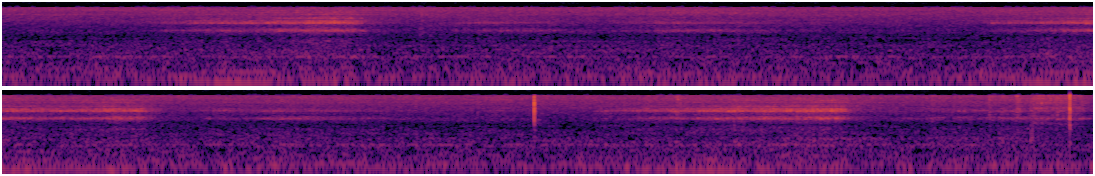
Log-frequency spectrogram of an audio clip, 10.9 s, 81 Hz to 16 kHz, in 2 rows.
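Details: Snoring during night-time sleep: low, buzzing snores about every 3.5 seconds, with a steady hum of room noise behind them.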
